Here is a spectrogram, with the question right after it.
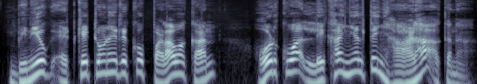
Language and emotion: Santali, surprised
